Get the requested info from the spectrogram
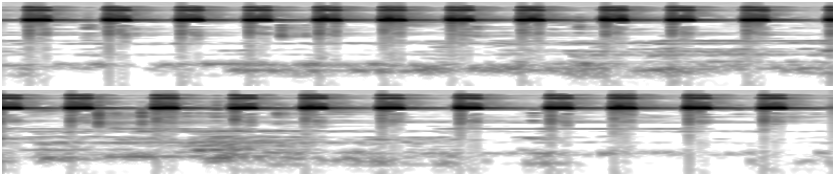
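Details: Captive crickets kept indoors during a molting session; loud, high, pure chirps repeated steadily about every half second, each a short ringing trill, with faint low rustling and handling noises underneath.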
